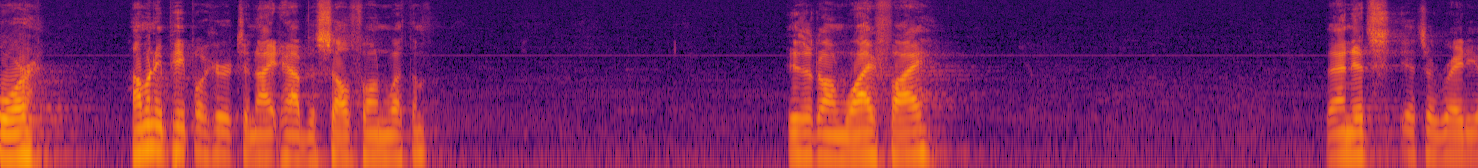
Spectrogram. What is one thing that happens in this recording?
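An elderly man speaks into a handheld microphone, heard through loudspeakers.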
